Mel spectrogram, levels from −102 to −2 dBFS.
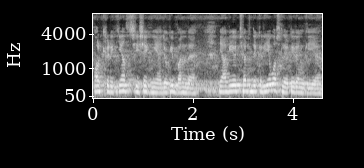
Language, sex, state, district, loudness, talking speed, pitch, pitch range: Hindi, male, Chhattisgarh, Balrampur, -14 LUFS, 290 wpm, 155 Hz, 135-165 Hz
